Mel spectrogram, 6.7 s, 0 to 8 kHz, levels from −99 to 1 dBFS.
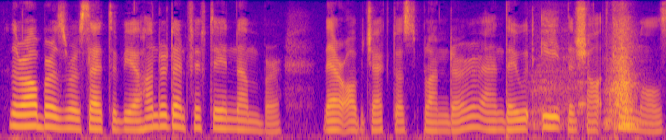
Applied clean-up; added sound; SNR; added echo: none; Sawing; 5 dB; none.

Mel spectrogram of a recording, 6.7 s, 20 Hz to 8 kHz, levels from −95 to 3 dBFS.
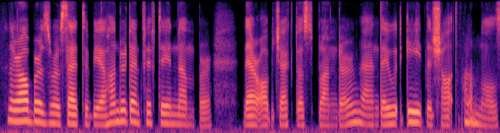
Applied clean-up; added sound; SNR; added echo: neural diffusion model UNIVERSE++.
